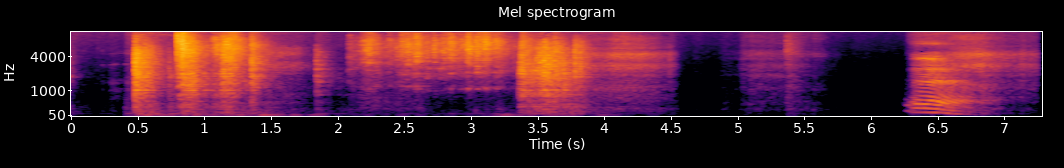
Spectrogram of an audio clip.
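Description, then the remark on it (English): Several bursts of ten dice clattering and tumbling across a hard surface, fairly loud, with brief pauses between rolls and a voice speaking briefly at the end. “Okay, yeah, you can add your full thing to it and roll an additional three dice.”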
